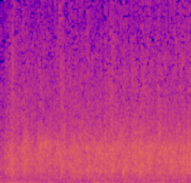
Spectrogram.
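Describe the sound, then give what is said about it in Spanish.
Steady applause fills the moment as a dense, unbroken wash of clapping. It holds an even loudness from start to finish, with no individual claps standing out. “Efectivamente, aplausos para eso.”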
